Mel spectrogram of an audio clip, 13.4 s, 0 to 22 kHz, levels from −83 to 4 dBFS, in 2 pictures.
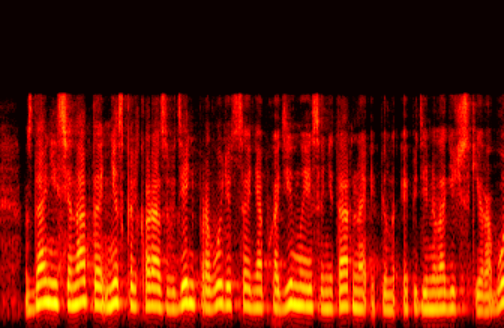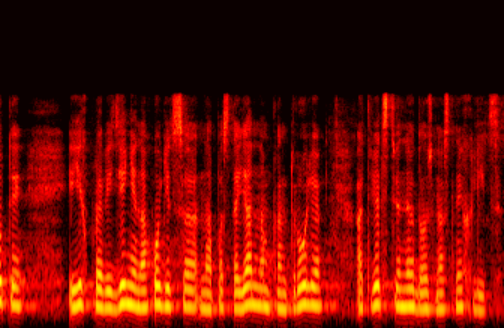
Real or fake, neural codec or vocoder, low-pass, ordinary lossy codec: fake; codec, 16 kHz, 8 kbps, FreqCodec, smaller model; none; none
